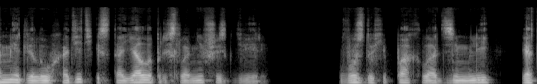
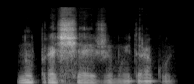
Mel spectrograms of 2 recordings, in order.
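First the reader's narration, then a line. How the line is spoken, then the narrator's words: Tired voice. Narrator (Russian): сказала она, наконец, усталым голосом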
